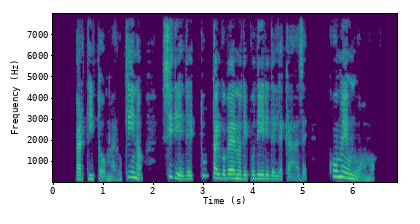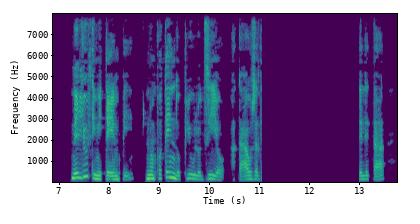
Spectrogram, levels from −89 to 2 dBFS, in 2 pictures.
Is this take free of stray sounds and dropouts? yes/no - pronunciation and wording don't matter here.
yes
